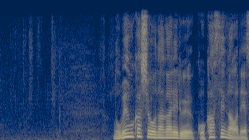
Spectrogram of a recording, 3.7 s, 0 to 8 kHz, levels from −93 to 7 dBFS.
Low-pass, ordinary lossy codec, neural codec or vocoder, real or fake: 7.2 kHz; none; none; real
